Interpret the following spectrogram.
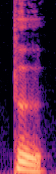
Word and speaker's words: peux: as usual, so je peux, okay? Final X not pronounced here, okay? So you've got X, but you don't pronounce it, so basically you get the sound peut, je peux, okay, so I can, je peux, okay.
